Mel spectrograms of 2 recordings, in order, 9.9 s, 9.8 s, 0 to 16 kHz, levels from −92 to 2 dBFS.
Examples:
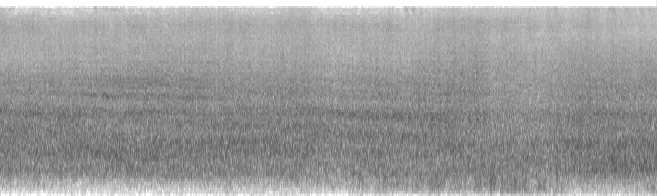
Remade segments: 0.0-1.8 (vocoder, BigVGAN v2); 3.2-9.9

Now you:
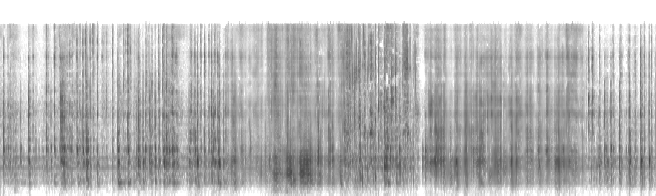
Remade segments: 3.4-5.2 (vocoder, BigVGAN v2); 6.4-8.8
